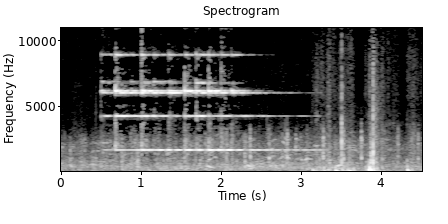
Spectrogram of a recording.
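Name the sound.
doorbell ringing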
